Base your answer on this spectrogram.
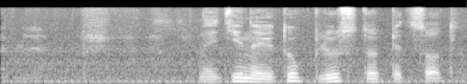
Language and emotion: Russian, neutral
